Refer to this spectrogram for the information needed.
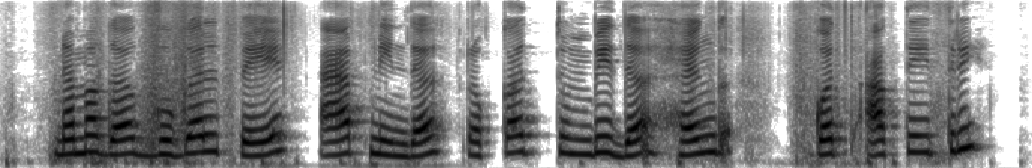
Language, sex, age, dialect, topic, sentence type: Kannada, female, 25-30, Dharwad Kannada, banking, question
